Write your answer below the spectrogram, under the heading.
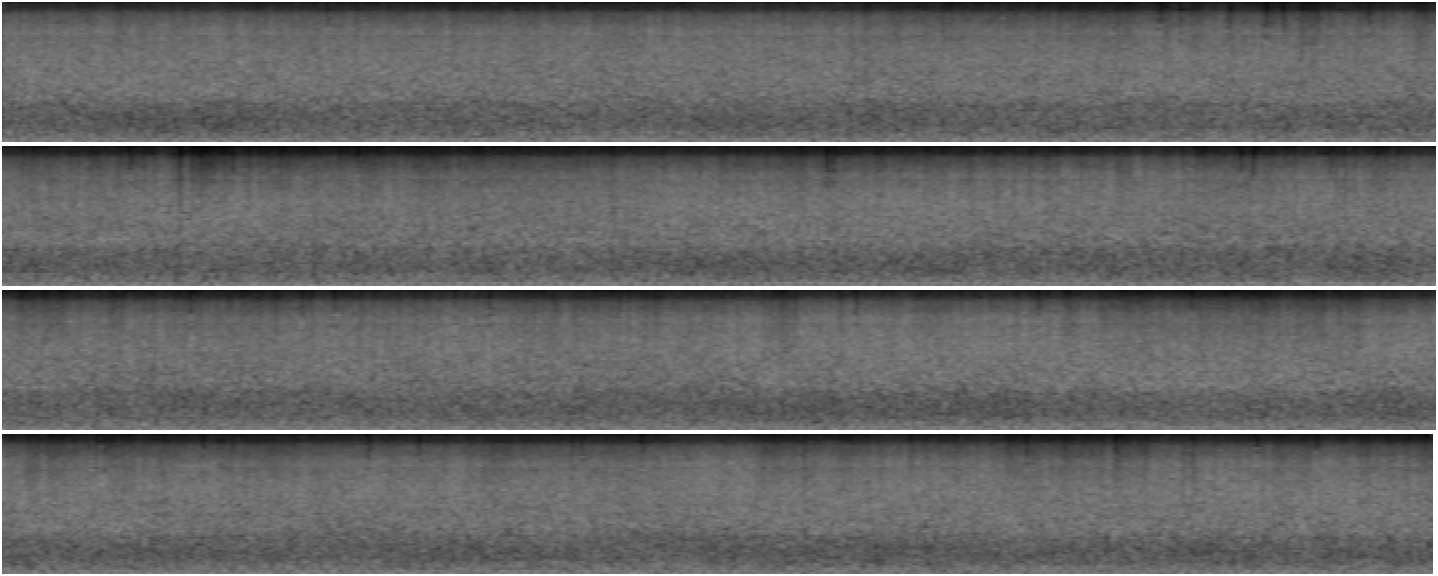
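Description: Steady wind rush over the microphone of a motorcycle at riding speed, with the motorcycle's engine running as a steady low drone underneath.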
